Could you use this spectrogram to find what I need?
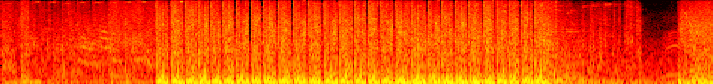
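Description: Rapid gunfire rattles in a long burst.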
